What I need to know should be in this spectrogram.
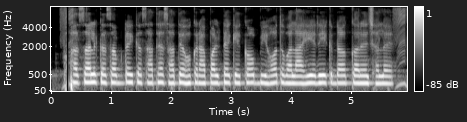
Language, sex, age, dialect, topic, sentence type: Maithili, female, 25-30, Angika, agriculture, statement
